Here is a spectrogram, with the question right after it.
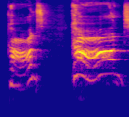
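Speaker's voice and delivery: high, very loud, outraged goblin shriek. A narrator's reading. Goblin prince told no, high outraged shriek. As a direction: shriek it in disbelief.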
